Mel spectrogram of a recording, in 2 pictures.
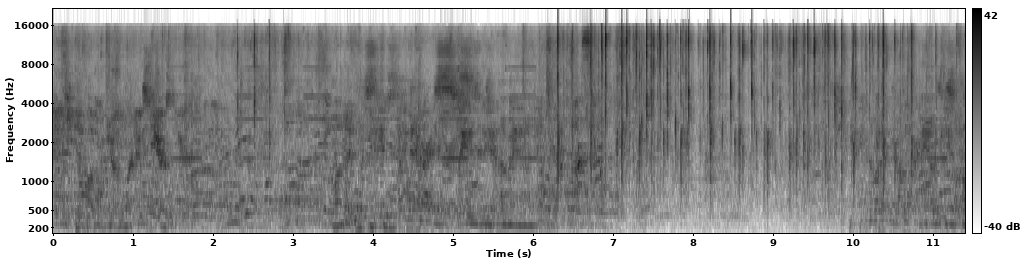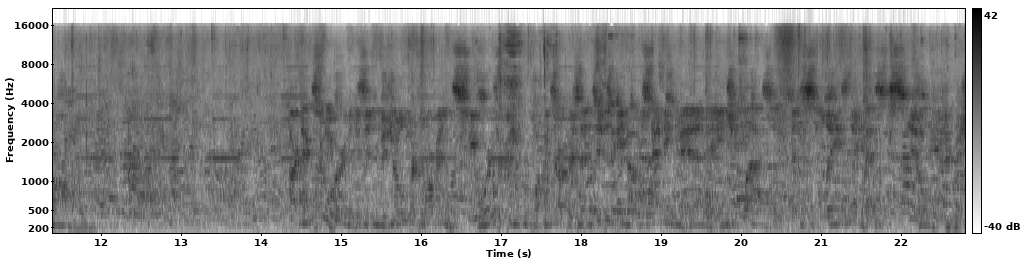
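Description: A crowd of people chatters nearby, outdoors.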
